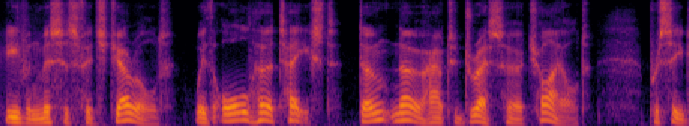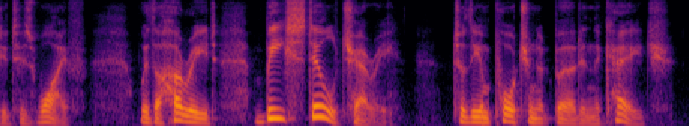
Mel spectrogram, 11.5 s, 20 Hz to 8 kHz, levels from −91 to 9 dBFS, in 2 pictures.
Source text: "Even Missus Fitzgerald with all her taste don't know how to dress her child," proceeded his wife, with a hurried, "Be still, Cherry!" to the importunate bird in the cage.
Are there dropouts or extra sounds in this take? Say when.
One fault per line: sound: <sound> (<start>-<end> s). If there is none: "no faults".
no faults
